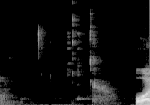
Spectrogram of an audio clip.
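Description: Faint clicking from a computer mouse or pen input while writing on a digital whiteboard, in a short pause in speech. Speech starts again near the end.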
